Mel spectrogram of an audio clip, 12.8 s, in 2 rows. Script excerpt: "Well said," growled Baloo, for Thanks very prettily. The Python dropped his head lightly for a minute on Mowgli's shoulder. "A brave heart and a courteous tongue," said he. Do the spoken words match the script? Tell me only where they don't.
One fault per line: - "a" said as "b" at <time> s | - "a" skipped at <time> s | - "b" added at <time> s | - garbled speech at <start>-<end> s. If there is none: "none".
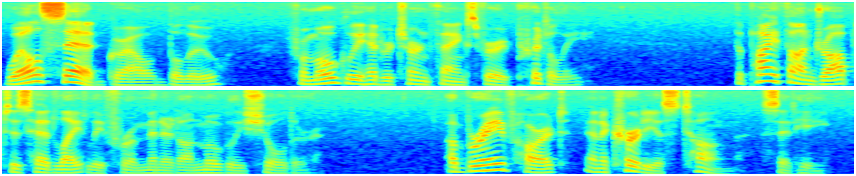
- "Mowgli had returned" added at 2.3 s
